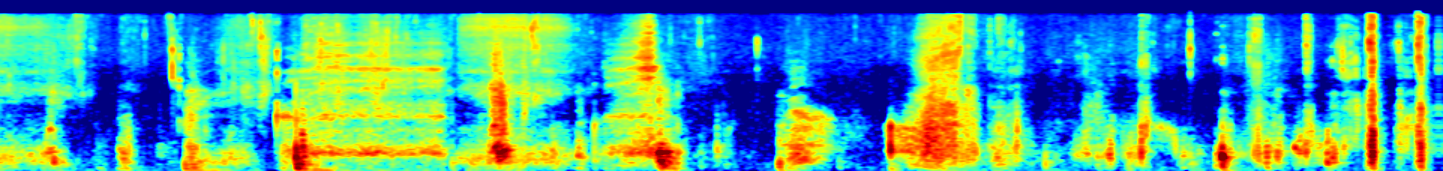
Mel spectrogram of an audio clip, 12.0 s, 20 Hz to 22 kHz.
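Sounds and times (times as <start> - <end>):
hand squishing wet rice: 0.0 - 4.9.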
